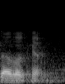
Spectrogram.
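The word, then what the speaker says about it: Elokim (אלוקים): If it's Elokim, if it's that Nikud under Yod Kei Vav Kei, then it's pronounced Elokim.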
